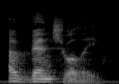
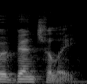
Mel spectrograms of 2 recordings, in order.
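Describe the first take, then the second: First: Every syllable is pronounced. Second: One syllable is left out. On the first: The speaker calls it right. "But the word is eventually" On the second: The speaker calls it wrong. "gets reduced to eventually"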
